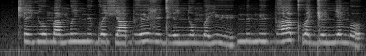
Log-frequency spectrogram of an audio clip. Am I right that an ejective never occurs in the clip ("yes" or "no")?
no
